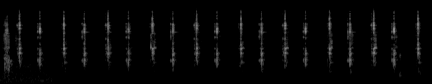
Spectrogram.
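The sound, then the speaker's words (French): A clock timer ticks steadily and briskly, about four crisp, evenly spaced clicks per second, clear with nothing else around it. “Tac, tac, tac, tac, tac tac, tac tac.”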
